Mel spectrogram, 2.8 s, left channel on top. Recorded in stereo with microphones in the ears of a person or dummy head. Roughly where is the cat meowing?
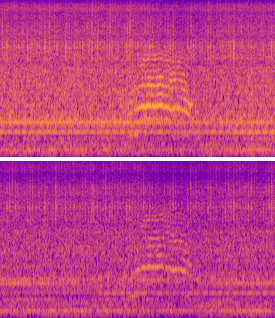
Left.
